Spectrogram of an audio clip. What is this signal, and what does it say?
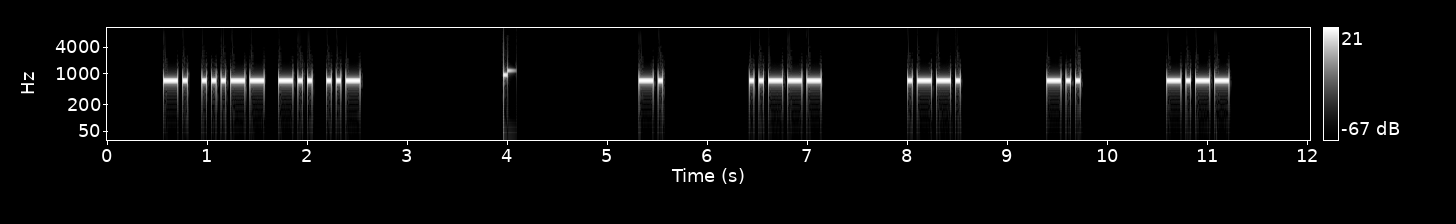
Morse code, heard as a keyed tone, about 25 wpm, spaced as for 12 wpm, 700 Hz. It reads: N3DU N2PDY
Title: USA Call Signs - 6x Character Spacing - 25wpm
